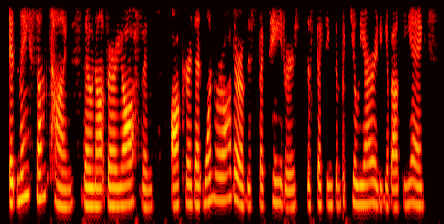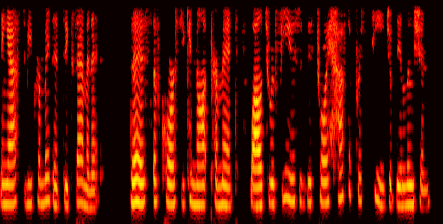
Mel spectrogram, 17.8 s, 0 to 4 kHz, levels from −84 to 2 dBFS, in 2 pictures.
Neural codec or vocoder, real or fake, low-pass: none; real; 3.6 kHz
